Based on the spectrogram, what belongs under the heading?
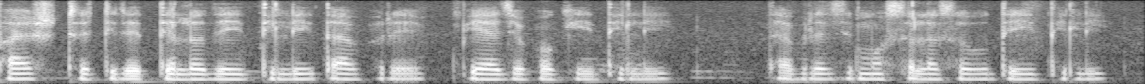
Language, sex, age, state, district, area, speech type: Odia, female, 18-30, Odisha, Mayurbhanj, rural, spontaneous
